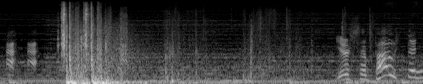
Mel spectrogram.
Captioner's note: laughs; gunfire echoing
